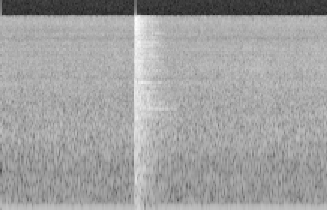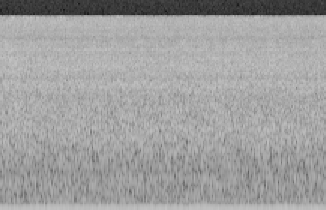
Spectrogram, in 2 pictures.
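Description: Steady low machine hum, with one sharp knock about a second and a half in.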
